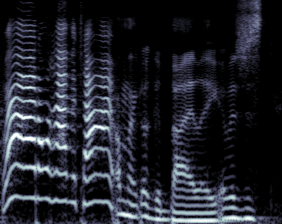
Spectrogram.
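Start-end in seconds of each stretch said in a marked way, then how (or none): 0.0-1.1 mock piercing, very high-pitched scream. Podcast host retelling people next to them at a packed place, retelling a scream.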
